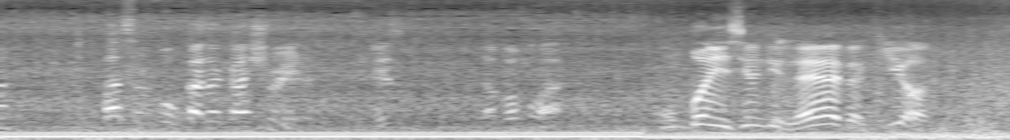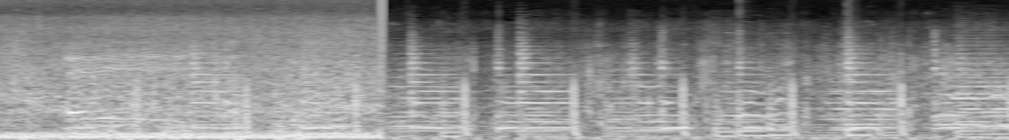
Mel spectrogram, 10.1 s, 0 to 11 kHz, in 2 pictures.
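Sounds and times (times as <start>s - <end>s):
buggy engine rumble: 0.0s - 7.0s
wind on microphone: 4.3s - 7.0s
plucked background music: 5.3s - 10.0s.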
